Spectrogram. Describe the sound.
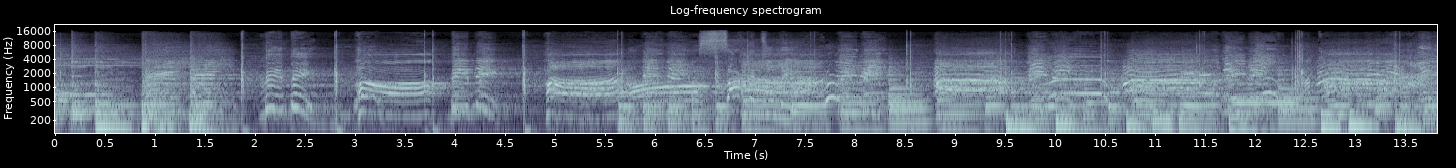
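A lively Latin boogaloo song plays loudly, with a Black audience shouting back in bursts in direct reaction to the driving piano riffs over steady percussion, answering the band.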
